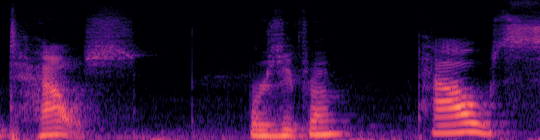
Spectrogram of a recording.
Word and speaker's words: Taos: where is he from house house rhymes with house and mouse spouse hey guys great show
